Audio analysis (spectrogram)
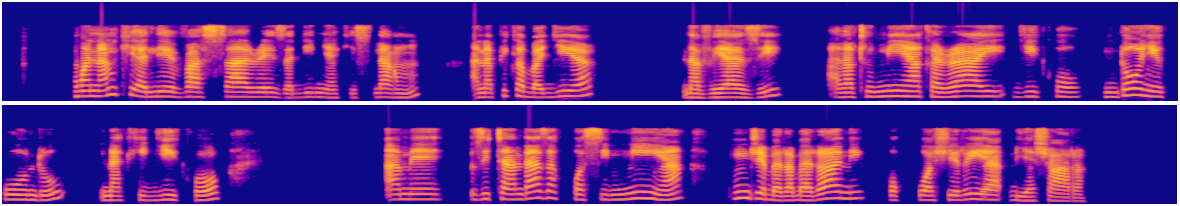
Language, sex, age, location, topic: Swahili, female, 25-35, Mombasa, agriculture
